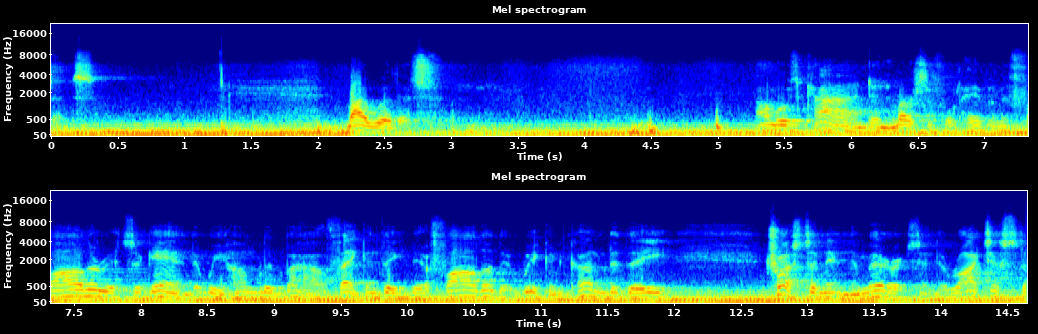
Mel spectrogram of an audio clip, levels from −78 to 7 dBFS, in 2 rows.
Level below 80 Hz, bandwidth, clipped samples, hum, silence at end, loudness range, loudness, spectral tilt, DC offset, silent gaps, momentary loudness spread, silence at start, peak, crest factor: -26 dBFS; 8.2 kHz; under 0.1%; none; 0 s; 1 LU; -22 LUFS; -7.5 dB/octave; under 0.1%; none; 5 LU; 0 s; -4 dBFS; 16 dB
